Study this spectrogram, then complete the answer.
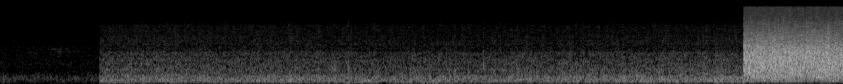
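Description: Rain patters against a window.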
